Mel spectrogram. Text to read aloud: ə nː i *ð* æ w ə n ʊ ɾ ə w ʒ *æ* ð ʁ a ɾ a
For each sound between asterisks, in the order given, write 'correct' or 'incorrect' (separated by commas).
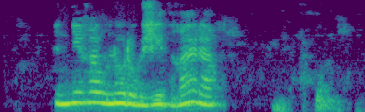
incorrect, incorrect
